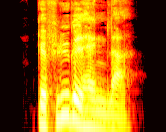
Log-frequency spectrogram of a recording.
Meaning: poultry trader
- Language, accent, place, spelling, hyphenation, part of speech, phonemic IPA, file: German, Germany, Berlin, Geflügelhändler, Ge‧flü‧gel‧händ‧ler, noun, /ɡəˈflyːɡəlˌhɛntlɐ/, De-Geflügelhändler.ogg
